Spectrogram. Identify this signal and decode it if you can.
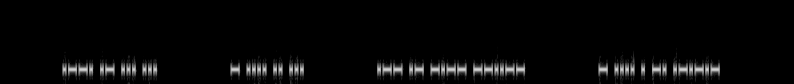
Morse code, heard as a keyed tone, about 46 wpm, 700 Hz. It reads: PASS THIS WAY, THEN.
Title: 4x Word-Spacing - Sentences from Top 400 Words - 45wpm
